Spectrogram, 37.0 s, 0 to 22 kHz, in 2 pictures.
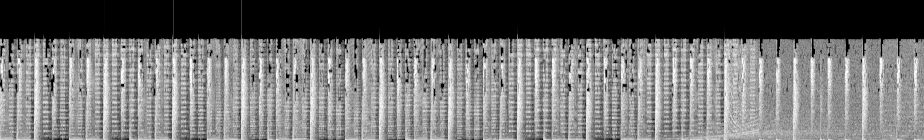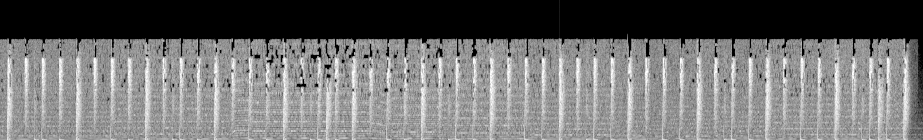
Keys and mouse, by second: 1.5 right click, 4.5 middle click, 4.9-5.6 middle drag, 6.4 KP_1, 6.9 KP_5, 9.8 KP_5, 11.6 shift+a, 15.5-16.6 drag, 16.6-18.3 middle drag, 19.4 Tab, 20.2-22.2 drag, 22.3 Tab, 22.9-23.5 drag, 25.4-33.1 drag, 34.8-35.2 middle drag.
